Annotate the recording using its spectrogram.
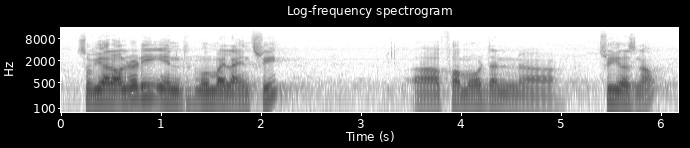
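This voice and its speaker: In a room with audible echo, a man with a Bengali accent and a fairly high pitch speaks at a fairly slow pace, with ordinary pitch variation and long, frequent pauses. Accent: Indian English, Bengali. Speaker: company country manager. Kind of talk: conference presentation. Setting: summit stage in hotel with audience. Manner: halting, many fillers.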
